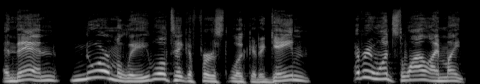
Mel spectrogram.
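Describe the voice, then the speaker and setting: A man hosting a casual live tabletop gaming stream, a little raspy and hoarse from being under the weather, talking in a folksy, upbeat way. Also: fairly high pitch, no room sound, clean studio sound. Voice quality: slightly raspy. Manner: upbeat, folksy greetings, chatty. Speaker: host. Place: home studio.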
